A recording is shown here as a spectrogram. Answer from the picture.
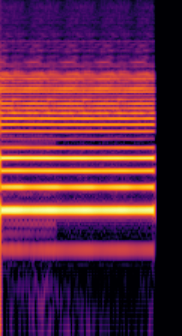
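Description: Cello holding one long, steady note, the G of the melody. It cuts off suddenly at the end.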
